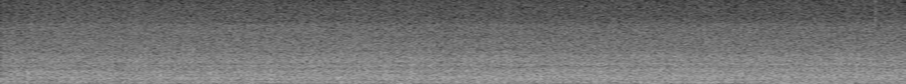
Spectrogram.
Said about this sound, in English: Yeah, it's a waterfall.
